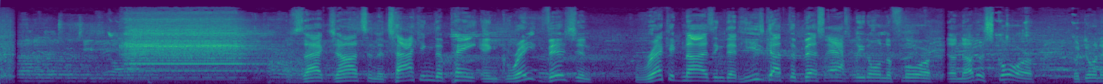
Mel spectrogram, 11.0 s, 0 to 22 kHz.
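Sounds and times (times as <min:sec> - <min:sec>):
basketball arena noise: 0:00.0 - 0:11.0.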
